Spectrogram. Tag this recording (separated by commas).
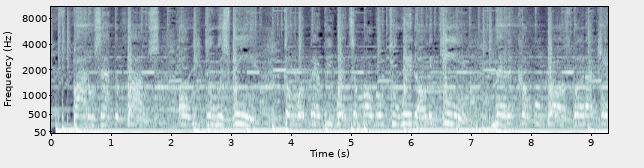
Independent music, Music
